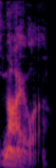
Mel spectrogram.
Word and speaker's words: Nayla: But it's spelled Nayla, but she says Nyla.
